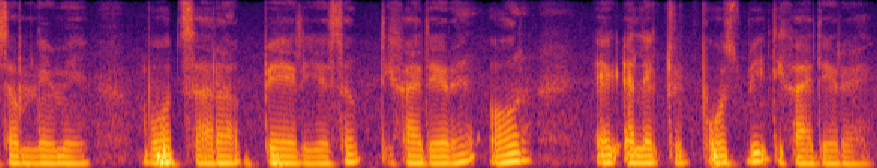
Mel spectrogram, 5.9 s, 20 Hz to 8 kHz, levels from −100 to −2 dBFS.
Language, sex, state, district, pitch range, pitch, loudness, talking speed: Hindi, male, Arunachal Pradesh, Longding, 115-130 Hz, 120 Hz, -19 LUFS, 185 wpm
